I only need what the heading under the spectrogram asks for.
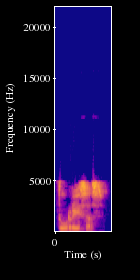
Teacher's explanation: there's really no stress on none of the syllables, really. It's just Turisas.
